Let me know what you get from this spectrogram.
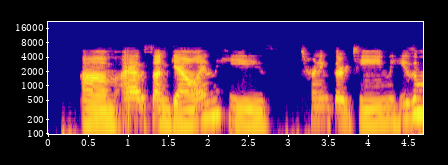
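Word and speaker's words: Gawain: great because people constantly mispronounce his name it's Gowan but it's spelled g a w a i n so it's always Gavin or gain or gwin they just always get it wrong and so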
